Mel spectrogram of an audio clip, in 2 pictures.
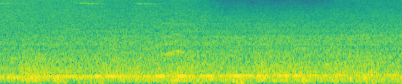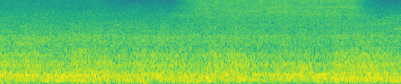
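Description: Meitetsu electric train running past close by along an underground platform: a steady rumble of wheels and running gear with a steady hum from the train.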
